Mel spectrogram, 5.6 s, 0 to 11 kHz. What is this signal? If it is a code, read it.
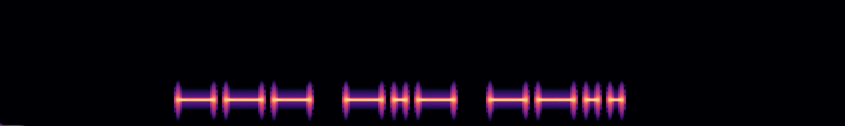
Morse code, heard as a keyed tone, about 15 wpm, 700 Hz. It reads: OKZ
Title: USA Call Sign Postfixes - 3 Letters 15wpm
